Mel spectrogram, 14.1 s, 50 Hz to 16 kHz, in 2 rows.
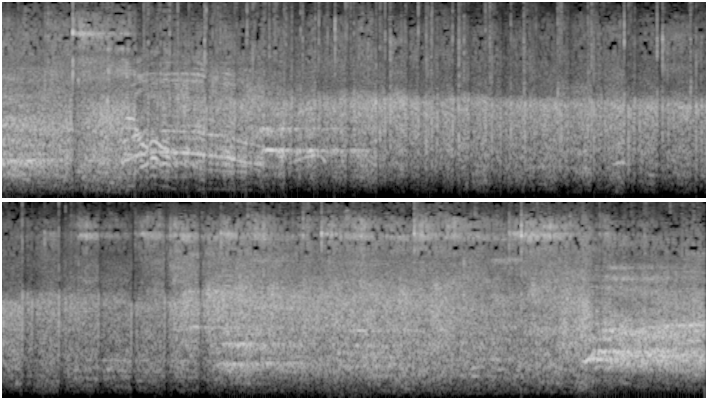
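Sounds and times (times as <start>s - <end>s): cheering shouts: 0.0s - 4.6s, 8.8s - 11.0s, 12.5s - 14.0s
spectators clapping: 0.0s - 14.0s.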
